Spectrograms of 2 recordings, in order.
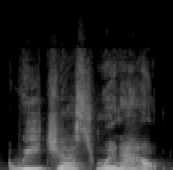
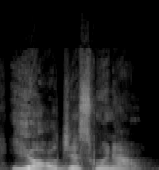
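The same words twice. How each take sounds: First: "we" hit hard, slow; stress on we. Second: "Y'all" hit hard, slow, correcting herself; stress on y'all. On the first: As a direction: lean on "we" in "we just went out". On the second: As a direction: lean on "Y'all" in "Y'all just went out". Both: Real, not acted.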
